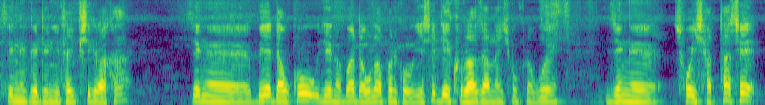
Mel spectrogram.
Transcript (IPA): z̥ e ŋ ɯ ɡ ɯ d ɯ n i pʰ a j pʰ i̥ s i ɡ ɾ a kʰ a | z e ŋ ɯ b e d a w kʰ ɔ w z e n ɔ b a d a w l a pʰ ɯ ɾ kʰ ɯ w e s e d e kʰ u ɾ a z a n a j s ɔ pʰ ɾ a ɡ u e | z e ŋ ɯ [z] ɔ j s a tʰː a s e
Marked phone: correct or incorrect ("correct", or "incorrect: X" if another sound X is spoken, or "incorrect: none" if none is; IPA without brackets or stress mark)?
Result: incorrect: s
